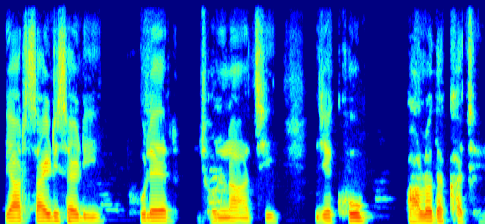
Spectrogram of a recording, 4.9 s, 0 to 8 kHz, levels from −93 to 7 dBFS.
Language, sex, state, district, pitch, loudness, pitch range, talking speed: Bengali, male, West Bengal, Jalpaiguri, 130 Hz, -18 LUFS, 125-135 Hz, 150 wpm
